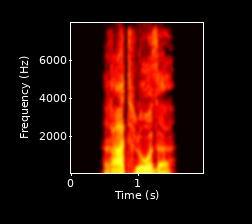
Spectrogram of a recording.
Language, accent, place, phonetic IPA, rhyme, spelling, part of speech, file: German, Germany, Berlin, [ˈʁaːtloːzə], -aːtloːzə, ratlose, adjective, De-ratlose.ogg
- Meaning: inflection of ratlos: 1. strong/mixed nominative/accusative feminine singular 2. strong nominative/accusative plural 3. weak nominative all-gender singular 4. weak accusative feminine/neuter singular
